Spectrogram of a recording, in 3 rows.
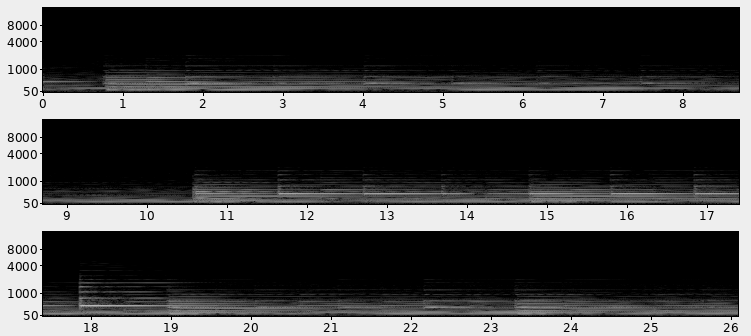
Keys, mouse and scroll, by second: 6.9 Escape, 7.5-10.2 drag.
